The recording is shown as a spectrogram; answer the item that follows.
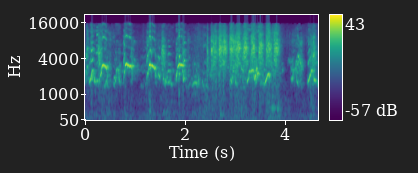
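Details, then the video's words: Cockatiels, a recording used to stimulate mating and breeding: many loud, harmonic squawking chirps with rising and falling inflections, overlapping rapidly, with a dense burst of harsh chatter in the middle. "حفز طيور الكالوبسيت(الكوكتيل) على التزاوج والإنتاج بهذا الصوت القوي"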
